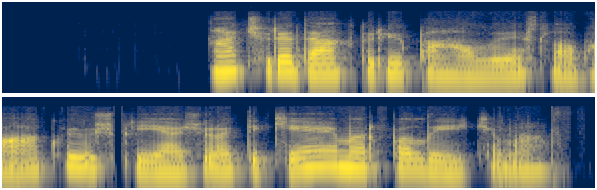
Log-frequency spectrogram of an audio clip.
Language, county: Lithuanian, Klaipėda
